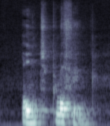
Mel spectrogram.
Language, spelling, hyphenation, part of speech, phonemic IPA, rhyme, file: Dutch, ontploffing, ont‧plof‧fing, noun, /ˌɔntˈplɔ.fɪŋ/, -ɔfɪŋ, Nl-ontploffing.ogg
- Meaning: explosion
